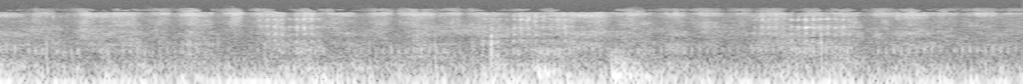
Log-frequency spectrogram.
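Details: Fluffy Persian cats playing; an even, low purring drone runs unbroken for five seconds under soft background hiss.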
